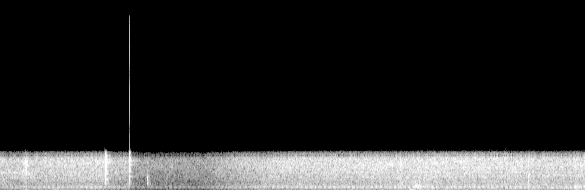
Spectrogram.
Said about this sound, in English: I'm going to screw that down all the way so I can screw the knob in all the more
